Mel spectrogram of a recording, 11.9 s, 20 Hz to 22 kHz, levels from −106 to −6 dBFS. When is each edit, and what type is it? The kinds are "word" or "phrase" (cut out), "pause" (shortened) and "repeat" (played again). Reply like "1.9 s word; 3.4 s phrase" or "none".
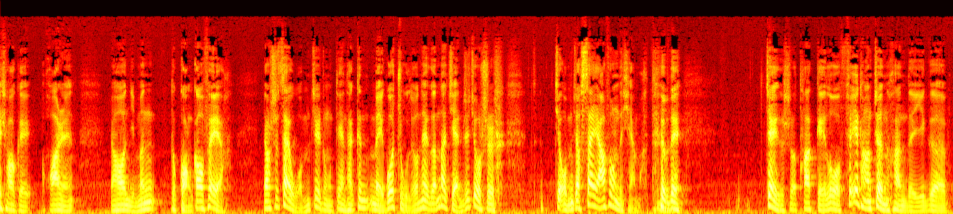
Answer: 3.2 s pause

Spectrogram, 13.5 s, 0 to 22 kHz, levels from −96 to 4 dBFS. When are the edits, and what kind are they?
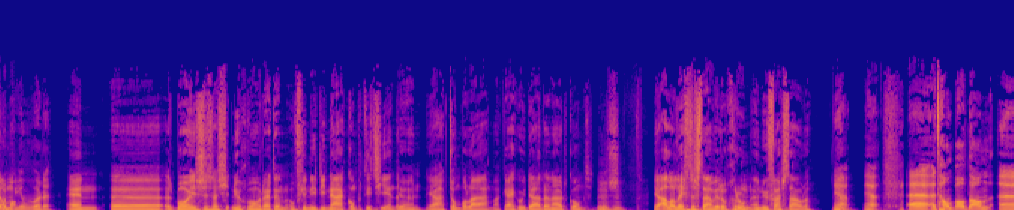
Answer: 1.4 s pause; 5.3 s phrase; 8.5 s pause

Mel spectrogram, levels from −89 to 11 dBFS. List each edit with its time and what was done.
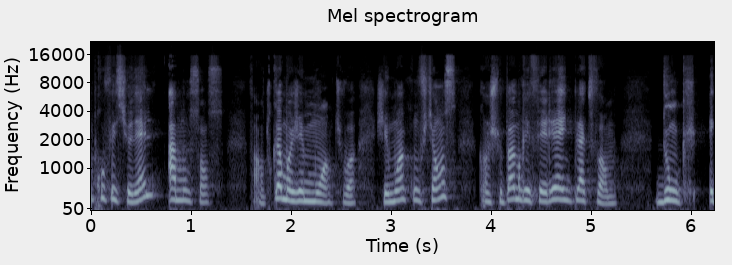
none

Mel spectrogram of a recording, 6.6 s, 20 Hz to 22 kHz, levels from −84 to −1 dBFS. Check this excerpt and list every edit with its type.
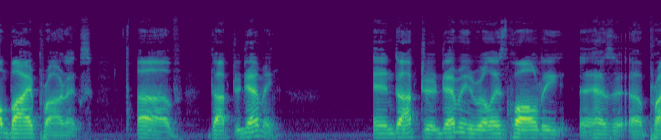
5.1 s word

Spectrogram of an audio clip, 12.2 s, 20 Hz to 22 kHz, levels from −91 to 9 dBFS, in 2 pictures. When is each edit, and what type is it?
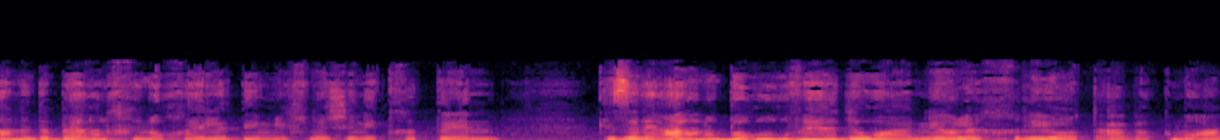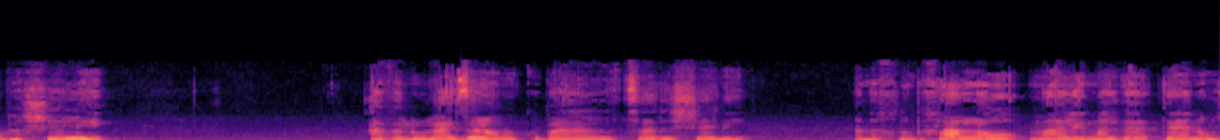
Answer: none

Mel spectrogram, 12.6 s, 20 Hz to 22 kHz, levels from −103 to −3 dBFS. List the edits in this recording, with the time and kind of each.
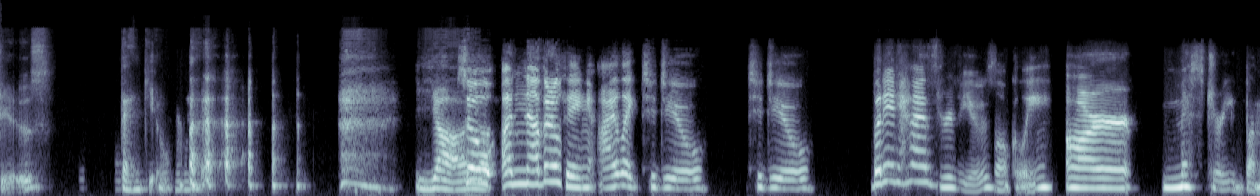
5.6 s phrase; 7.5 s repeat; 9.4 s word; 9.9 s word; 10.6 s pause

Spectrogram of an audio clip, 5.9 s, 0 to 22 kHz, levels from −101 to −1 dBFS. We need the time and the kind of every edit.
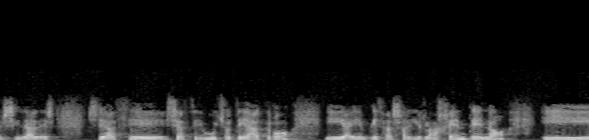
none

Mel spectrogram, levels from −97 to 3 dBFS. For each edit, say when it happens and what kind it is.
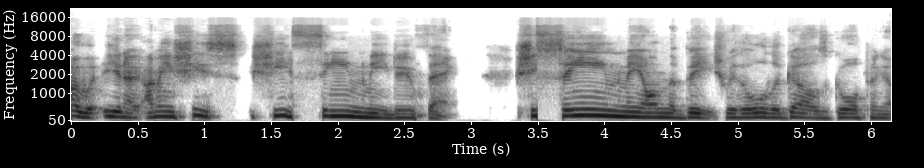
1.7 s word; 2.6 s word; 3.5 s word

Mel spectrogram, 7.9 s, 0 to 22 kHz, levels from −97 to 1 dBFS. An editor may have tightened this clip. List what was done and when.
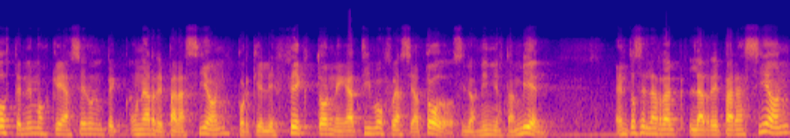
1.3 s word; 4.6 s phrase

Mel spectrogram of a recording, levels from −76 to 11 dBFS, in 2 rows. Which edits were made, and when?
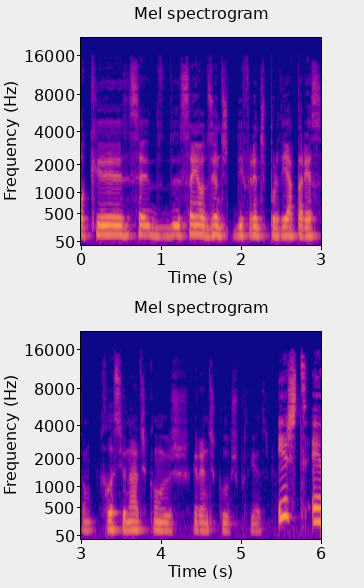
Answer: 1.8 s word; 3.2 s pause

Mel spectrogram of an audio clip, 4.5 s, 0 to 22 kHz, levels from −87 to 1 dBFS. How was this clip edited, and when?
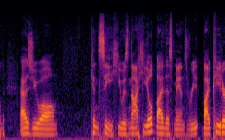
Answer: none

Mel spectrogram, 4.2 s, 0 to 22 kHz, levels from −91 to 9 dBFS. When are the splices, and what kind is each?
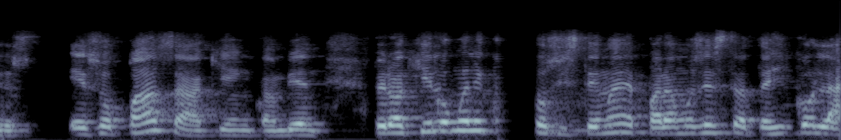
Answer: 1.3 s word; 2.2 s phrase

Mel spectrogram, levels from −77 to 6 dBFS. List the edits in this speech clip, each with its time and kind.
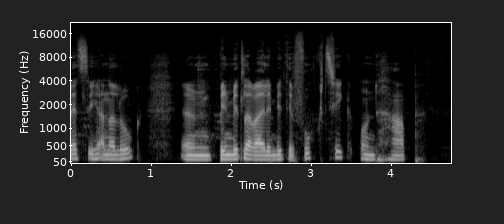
none

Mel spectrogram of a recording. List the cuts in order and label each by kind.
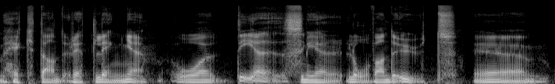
2.3 s pause; 3.0 s word; 4.6 s pause

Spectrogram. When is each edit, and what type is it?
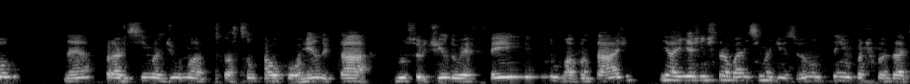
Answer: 1.2 s word; 2.2 s word; 2.6 s word

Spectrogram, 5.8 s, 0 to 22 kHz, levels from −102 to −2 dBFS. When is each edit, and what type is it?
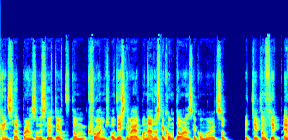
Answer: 1.2 s word; 3.5 s word

